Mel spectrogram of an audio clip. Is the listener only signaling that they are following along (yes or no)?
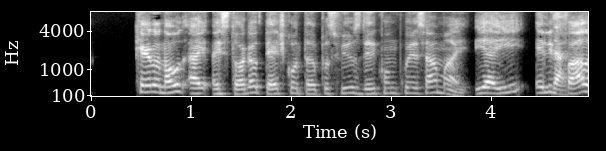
yes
